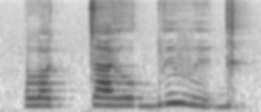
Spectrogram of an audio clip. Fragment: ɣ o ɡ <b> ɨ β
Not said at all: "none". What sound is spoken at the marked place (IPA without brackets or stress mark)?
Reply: b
